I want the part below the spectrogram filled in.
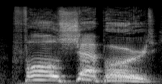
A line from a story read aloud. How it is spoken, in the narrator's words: he roars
